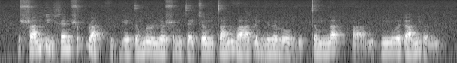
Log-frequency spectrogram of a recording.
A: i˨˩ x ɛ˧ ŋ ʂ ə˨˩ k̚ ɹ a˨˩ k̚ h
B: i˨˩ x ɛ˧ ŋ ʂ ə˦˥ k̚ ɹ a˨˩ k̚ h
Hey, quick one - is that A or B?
B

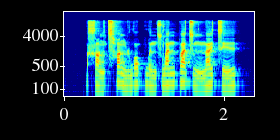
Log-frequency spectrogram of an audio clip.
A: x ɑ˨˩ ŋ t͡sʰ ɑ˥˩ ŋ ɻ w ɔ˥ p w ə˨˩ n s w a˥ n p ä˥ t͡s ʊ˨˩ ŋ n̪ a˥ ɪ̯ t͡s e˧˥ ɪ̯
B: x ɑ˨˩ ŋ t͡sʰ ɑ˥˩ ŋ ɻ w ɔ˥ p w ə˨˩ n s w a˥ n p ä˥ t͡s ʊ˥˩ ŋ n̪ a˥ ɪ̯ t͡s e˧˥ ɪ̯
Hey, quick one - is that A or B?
A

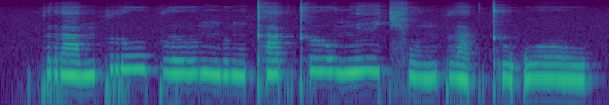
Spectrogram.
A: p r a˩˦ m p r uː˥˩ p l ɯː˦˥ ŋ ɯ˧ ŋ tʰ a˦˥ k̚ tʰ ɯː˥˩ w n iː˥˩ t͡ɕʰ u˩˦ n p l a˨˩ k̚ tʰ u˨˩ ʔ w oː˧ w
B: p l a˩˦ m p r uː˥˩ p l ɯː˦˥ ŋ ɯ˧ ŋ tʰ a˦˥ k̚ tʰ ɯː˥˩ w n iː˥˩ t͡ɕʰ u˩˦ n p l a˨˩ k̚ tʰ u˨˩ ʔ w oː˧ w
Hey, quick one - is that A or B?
A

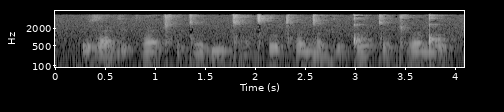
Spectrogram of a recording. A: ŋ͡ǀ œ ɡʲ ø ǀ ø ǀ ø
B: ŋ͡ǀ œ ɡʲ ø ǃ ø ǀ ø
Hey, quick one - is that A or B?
B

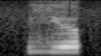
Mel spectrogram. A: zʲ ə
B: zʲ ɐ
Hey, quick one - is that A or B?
A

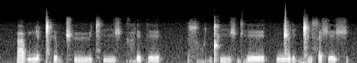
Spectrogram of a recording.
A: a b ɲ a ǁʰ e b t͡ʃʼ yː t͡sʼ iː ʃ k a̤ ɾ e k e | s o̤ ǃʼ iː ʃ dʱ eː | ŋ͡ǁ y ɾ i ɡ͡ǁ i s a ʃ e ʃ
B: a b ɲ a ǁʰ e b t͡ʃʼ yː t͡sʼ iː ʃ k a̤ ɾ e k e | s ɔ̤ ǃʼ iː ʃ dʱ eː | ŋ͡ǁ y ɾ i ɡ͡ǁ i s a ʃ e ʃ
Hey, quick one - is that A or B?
B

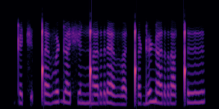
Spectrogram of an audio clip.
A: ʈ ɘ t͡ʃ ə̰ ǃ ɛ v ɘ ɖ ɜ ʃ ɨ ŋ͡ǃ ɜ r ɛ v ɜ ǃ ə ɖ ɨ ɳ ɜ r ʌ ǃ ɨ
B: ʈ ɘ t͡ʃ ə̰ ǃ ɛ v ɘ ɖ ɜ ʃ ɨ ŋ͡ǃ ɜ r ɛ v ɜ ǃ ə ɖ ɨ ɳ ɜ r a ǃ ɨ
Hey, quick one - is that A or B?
A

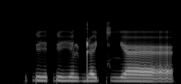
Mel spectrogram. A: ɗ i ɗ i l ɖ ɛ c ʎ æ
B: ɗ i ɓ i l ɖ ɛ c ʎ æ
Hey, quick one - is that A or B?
A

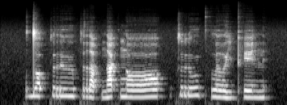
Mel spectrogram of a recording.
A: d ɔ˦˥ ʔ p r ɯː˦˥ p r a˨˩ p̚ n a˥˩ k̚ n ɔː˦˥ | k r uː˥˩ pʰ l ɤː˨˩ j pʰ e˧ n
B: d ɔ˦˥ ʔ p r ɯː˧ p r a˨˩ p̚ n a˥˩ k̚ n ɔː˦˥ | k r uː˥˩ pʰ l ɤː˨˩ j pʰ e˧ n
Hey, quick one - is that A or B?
B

